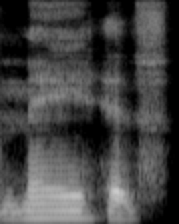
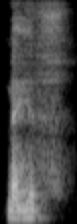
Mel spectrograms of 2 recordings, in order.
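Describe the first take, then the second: First: The word is said slowly and drawn out. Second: The word is said at normal speed.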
